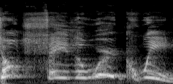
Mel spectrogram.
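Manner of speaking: shrill, piercing, very loud, high-pitched outburst. Recounting a man snapping at the girl behind the desk, retelling a very loud outburst. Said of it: "He said that so loud that the piano stopped".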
